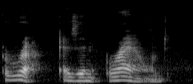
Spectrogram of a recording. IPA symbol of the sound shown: ɹ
